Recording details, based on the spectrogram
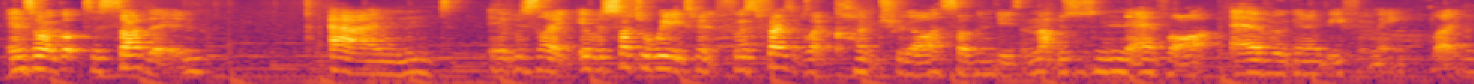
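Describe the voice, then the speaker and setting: A woman's voice: low voice, fairly even intonation, normal speed, fairly bright tone, soft background music. A young British woman in her twenties from England, chatting casually and animatedly with lots of fillers. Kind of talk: casual chat. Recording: roomy echo.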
